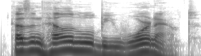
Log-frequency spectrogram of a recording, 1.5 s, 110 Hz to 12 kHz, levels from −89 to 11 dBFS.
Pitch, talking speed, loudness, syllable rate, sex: 145 Hz, 240 wpm, -16 LUFS, 5.8 syllables/s, male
